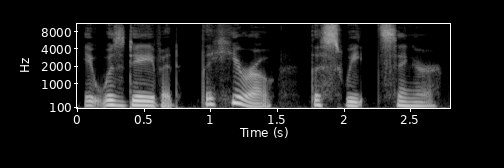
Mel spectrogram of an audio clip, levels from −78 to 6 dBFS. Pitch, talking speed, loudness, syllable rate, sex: 165 Hz, 170 wpm, -19 LUFS, 4.9 syllables/s, female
